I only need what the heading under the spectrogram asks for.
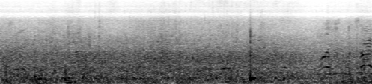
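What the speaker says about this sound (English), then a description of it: "it's just because it's bouncing off the walls, getting backwash" Sea water sloshing and washing back off the rock walls of a sea cave at North Landing, heard from a packraft as a steady wash of water with wind buffeting the microphone and one brief knock.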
